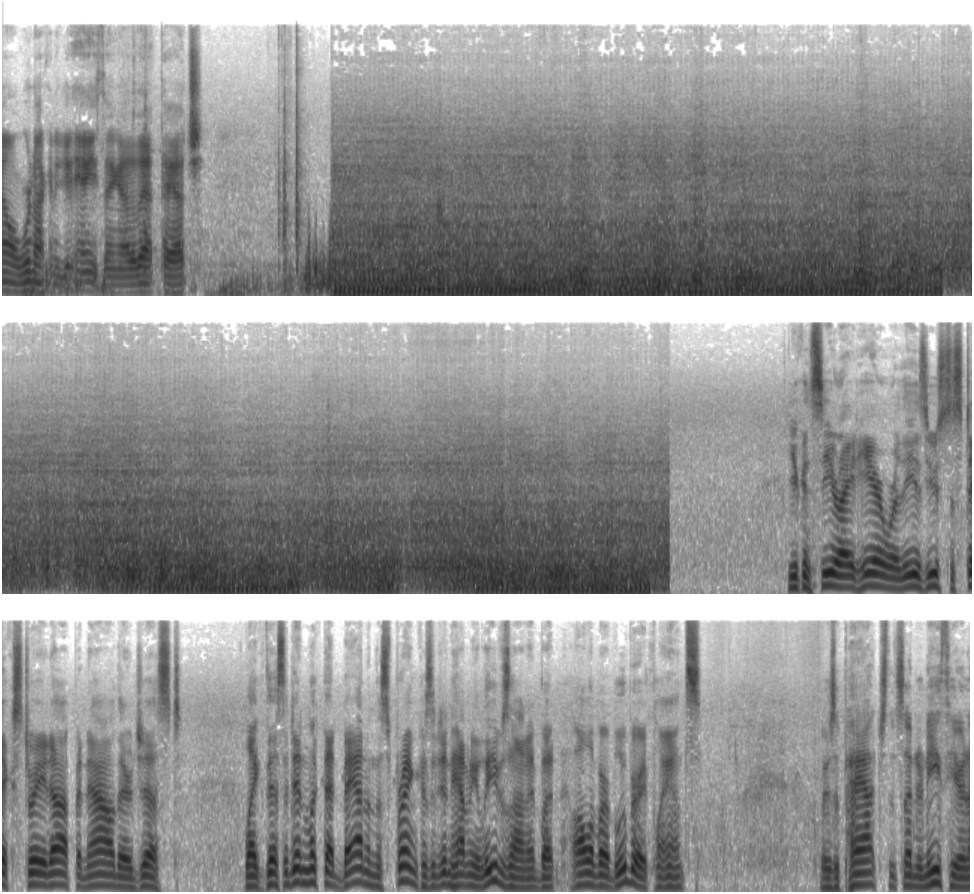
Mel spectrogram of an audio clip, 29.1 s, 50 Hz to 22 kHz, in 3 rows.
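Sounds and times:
small vehicle engine running: 0:03.3 - 0:16.4.

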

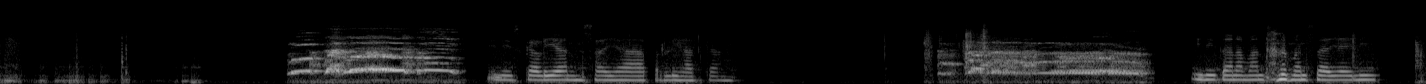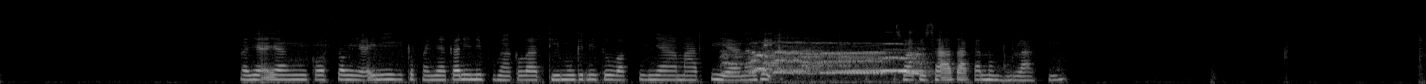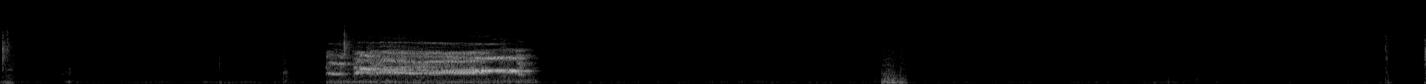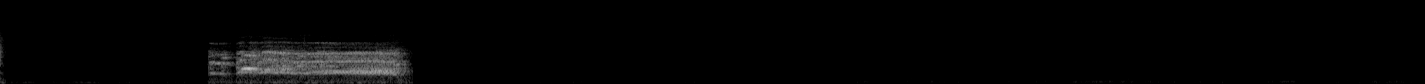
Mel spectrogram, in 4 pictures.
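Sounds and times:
rooster crowing: 0:02.8 - 0:04.7, 0:09.4 - 0:11.6, 0:21.5 - 0:23.6, 0:31.8 - 0:34.0, 0:44.9 - 0:47.0.

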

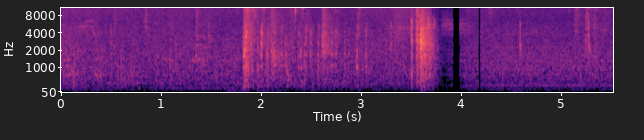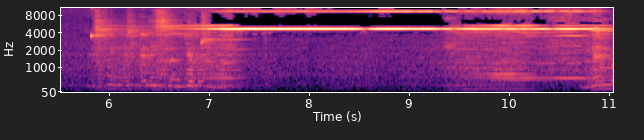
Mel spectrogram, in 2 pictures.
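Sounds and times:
microphone feedback squeal: 0:05.8 - 0:11.0
man's voice: 0:09.4 - 0:11.0.

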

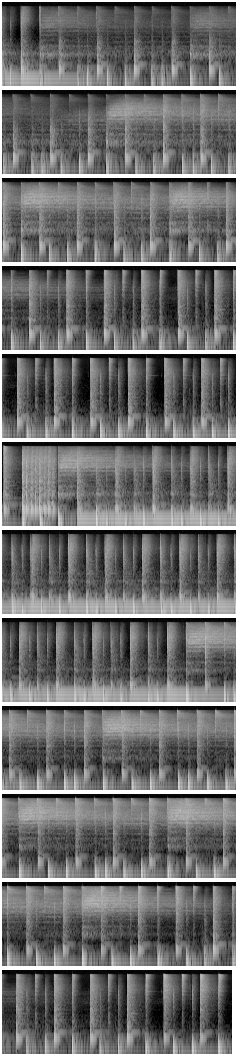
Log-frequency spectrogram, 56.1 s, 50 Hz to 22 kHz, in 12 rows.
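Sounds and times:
drum kit groove: 0:00.0 - 0:56.0.

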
